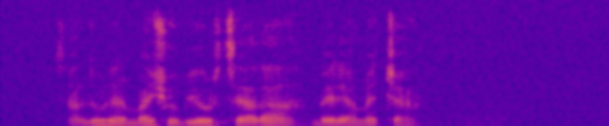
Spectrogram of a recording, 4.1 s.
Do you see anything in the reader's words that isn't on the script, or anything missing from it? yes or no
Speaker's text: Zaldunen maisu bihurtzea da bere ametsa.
no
